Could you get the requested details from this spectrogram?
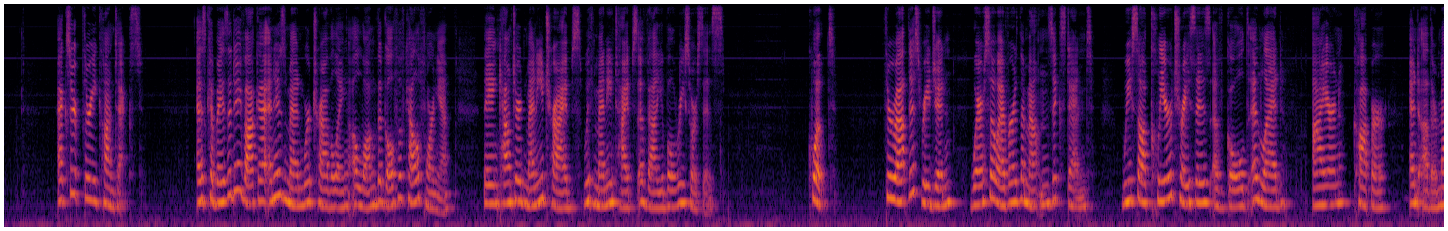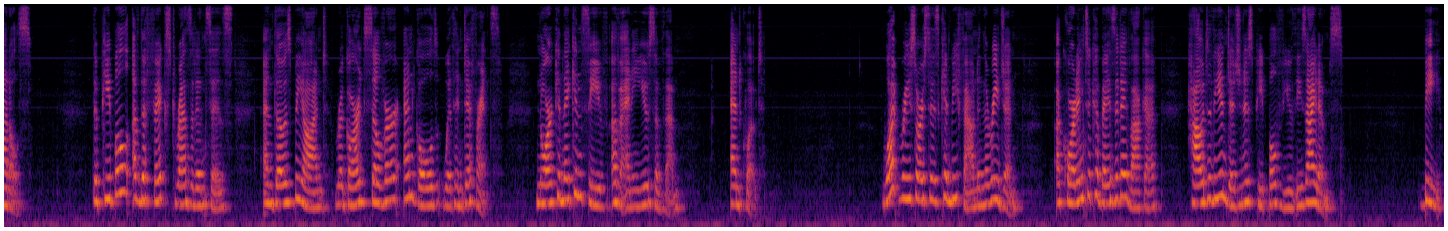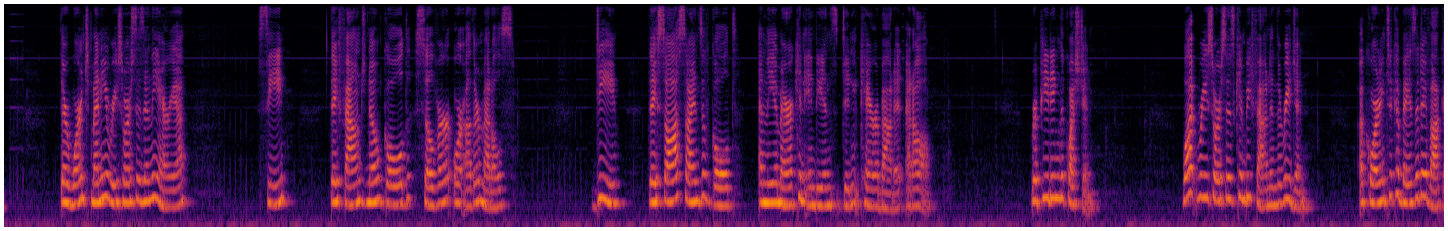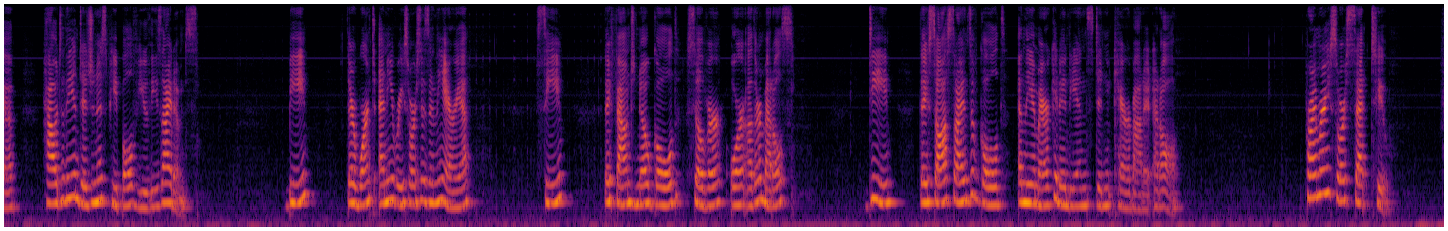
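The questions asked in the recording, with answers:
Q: What resources can be found in the region?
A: D: They saw signs of gold, and the American Indians didn't care about it at all.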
